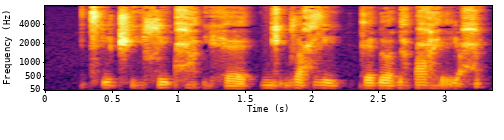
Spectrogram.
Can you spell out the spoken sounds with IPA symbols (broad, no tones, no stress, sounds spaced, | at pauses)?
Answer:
t͡sʼ i t͡ʃʼ i̤ ɬ i ʔ ħ a̤ ʔ i̤ h ɛ | ɡ ḭ b l ʌ ħ z i | k ɛ ɗ ʌ ɗ a̤ ʔ ʕ ɛ̤ r ḭ ħ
